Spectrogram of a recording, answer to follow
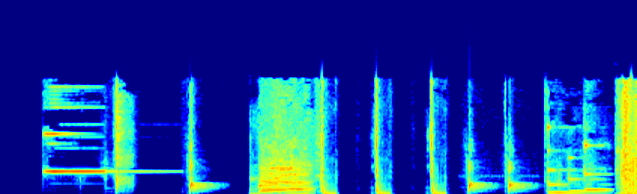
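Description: Cartoon sound effects: a ding held for about a second, then a string of quick falling bloops with a short voice-like sound among them, and a quick run of stepped beeps near the end.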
